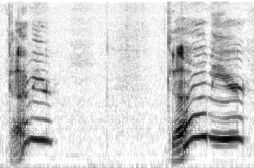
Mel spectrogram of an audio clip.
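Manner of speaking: very high coaxing call to the cat. Real, not acted. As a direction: sing it up high to lure a pet. Calling the cat over.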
